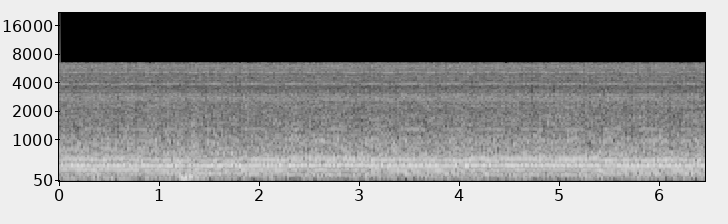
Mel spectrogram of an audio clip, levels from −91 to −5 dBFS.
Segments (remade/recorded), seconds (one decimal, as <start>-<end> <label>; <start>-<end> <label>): 0.0-6.5 recorded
